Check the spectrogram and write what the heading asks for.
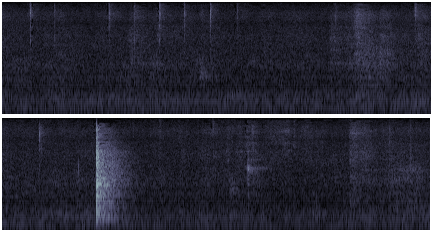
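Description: Quiet kitchen room tone with a faint steady hum, broken by one sharp click or tap about four seconds in, while curry is added to the rice mixture.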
